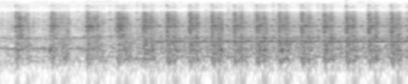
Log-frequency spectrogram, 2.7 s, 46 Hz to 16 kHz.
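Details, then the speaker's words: Brother SE 350 embroidering after rethreading; quick, even needle stitching about five beats a second with a light, clean clatter, described as sounding very good. Normal embroidery run. "And as you can see, it quilts, or it embroiders very nice, very nice. Now I'm going to go ahead and pause the video for this. We're going to finish this off. You've heard the sound. Sounds very good."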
